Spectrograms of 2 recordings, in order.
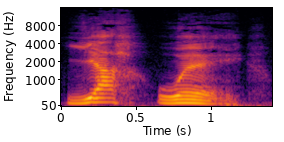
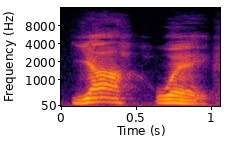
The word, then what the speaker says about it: Yahweh: Now that is the sacred name of God that we transliterate and pronounce as Yahweh, Y-H-W-H, Yahweh, which is that intimate name that the Jewish faith community relates to God when speaking of God among themselves.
